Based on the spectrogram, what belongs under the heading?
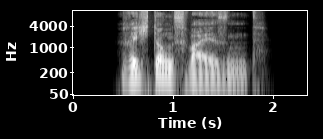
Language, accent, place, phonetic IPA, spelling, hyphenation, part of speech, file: German, Germany, Berlin, [ˈʁɪçtʰʊŋsˌvaɪ̯zn̩t], richtungsweisend, rich‧tungs‧wei‧send, adjective, De-richtungsweisend.ogg
- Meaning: pointing the way (ahead), pioneering, pathbreaking, groundbreaking, trailblazing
